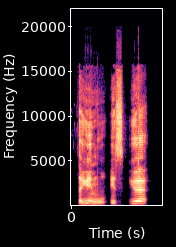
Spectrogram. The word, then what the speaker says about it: 约: It is pronounced 约, 约, 约, 约, 约.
